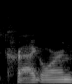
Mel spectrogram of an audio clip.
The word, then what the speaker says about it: Cragorn: gets his name wrong the guy's name is cragorn but it says clagorn um and that's that's an intentional mistake George says that when he when he reads it he says clagorn instead of cragorn um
